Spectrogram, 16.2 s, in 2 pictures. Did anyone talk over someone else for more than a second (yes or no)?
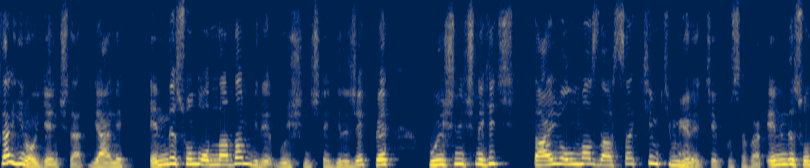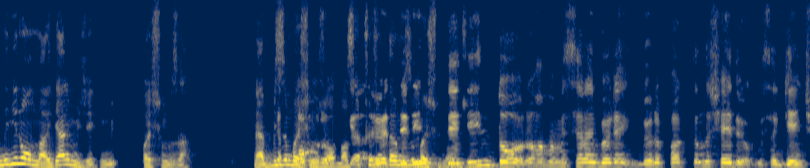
yes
